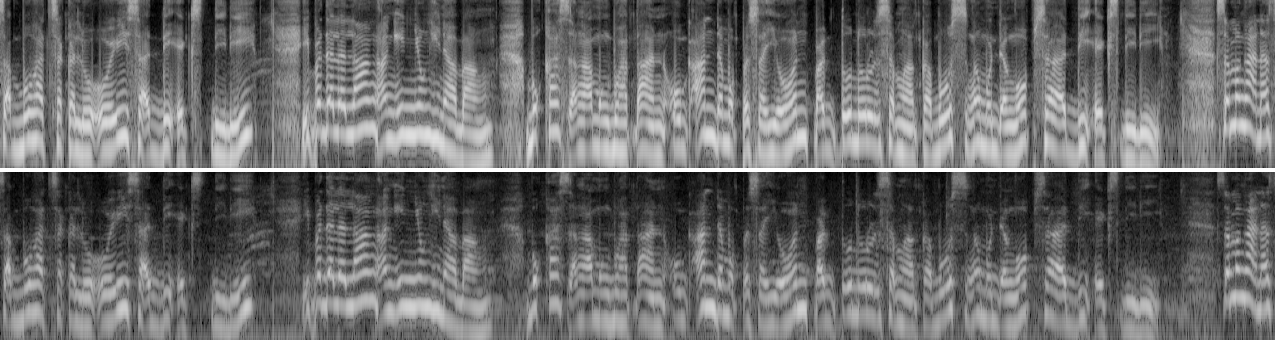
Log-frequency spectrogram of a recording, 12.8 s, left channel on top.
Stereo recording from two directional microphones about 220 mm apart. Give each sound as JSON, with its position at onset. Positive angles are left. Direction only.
{"t": 0.0, "sound": "speech", "side_deg": 45}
